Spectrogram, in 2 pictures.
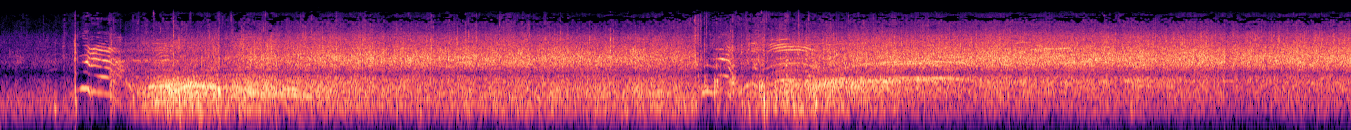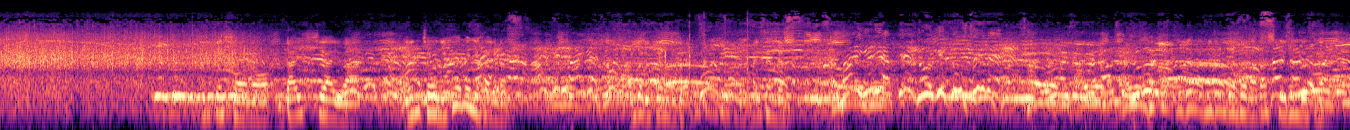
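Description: A large crowd cheers and roars in a big echoing hall.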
